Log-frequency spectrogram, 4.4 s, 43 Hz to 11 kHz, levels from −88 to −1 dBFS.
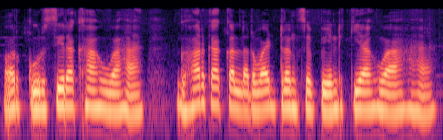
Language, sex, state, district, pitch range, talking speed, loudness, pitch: Hindi, male, Jharkhand, Palamu, 140-155 Hz, 205 wpm, -14 LUFS, 150 Hz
